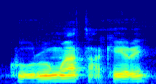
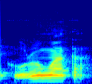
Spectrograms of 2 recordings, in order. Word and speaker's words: kuru nwatakịrị: Kuru nwatakịrị. Some will say kuru nwata for short, but the full pronunciation is kuru nwatakịrị, which means carry a child or carry child.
